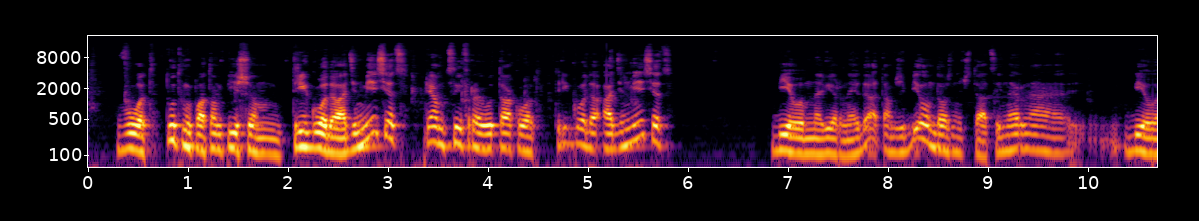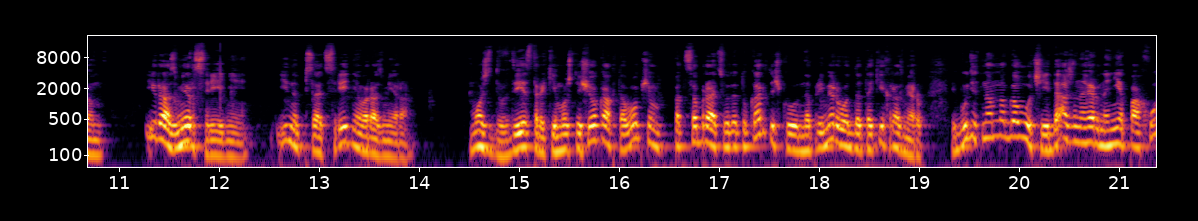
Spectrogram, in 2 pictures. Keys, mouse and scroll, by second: 0.3 ctrl+scroll down 1, 0.6 ctrl+click, 1.3 space, 1.8 space, 1.9 space, 3.1 Delete, 3.9 ctrl+click, 4.3 ctrl+c, 4.5 ctrl+click, 5.2 ctrl+v, 8.5 ctrl+click, 10.1 ctrl+scroll down 1, 10.6 ctrl+click, 11.0-11.9 ctrl+scroll down 1, 11.9 Delete, 13.2 ctrl+scroll up 1, 13.7-14.7 ctrl+scroll down 1, 14.7 ctrl+click, 15.6 r, 16.4 ctrl+click, 17.0 ctrl+click, 18.9 ctrl+scroll down 1, 20.6 ctrl+scroll up 1.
